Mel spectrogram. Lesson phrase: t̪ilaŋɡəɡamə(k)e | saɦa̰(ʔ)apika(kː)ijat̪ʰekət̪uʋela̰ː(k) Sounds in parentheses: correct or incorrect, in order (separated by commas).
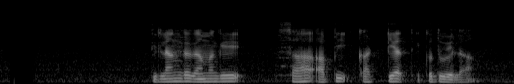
incorrect, correct, incorrect, incorrect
